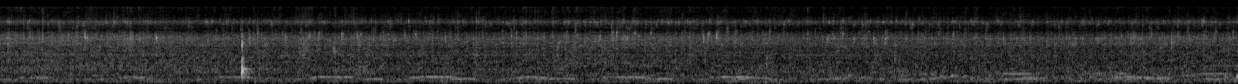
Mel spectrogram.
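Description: Oil sizzling steadily in a metal kadai as ground spices fry with onions, with a single sharp clink about two and a half seconds in.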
